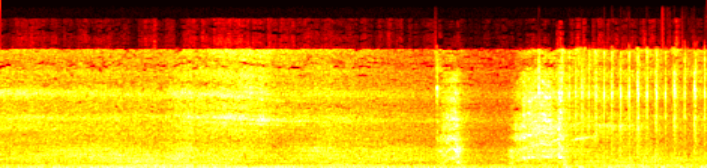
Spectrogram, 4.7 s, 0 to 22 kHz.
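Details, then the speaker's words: Yamaha Vega ZR/Jupiter motorcycle that started on the kick starter but not the electric starter because of a weakened pulser. After the pulser gap was adjusted, it catches at once on the electric starter and idles evenly; electric start working normally. "Oke kita coba sekali lagi menggunakan electric starternya oke langsung Mantap ya teman-teman langsung berhasil 100% berhasil"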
